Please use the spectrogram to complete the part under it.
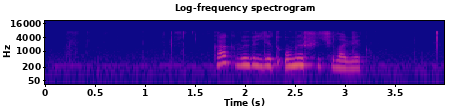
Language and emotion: Russian, neutral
